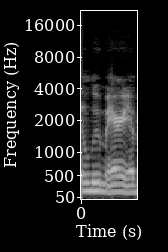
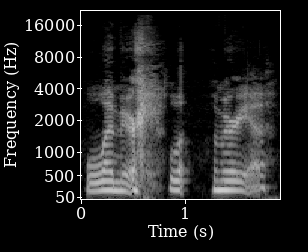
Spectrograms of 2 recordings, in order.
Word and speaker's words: Lemuria: connected to Lumeria too lemuria I would say Loom area but it's lemuria I know I'm gonna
